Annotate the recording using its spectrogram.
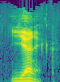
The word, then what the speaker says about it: Yenik: Yenik. – Yenik. How do you spell that? – Y-E-N-I-K. – Y-E-N-I-K.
